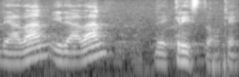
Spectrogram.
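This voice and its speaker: In a room with audible echo, a man talks with an Oaxacan accent. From Oaxaca, Mexico. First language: Triqui (speaking Spanish). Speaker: pastor. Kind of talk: sermon. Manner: conversational, asks the congregation questions.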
